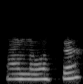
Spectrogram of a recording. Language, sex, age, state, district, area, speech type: Odia, female, 18-30, Odisha, Subarnapur, urban, conversation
